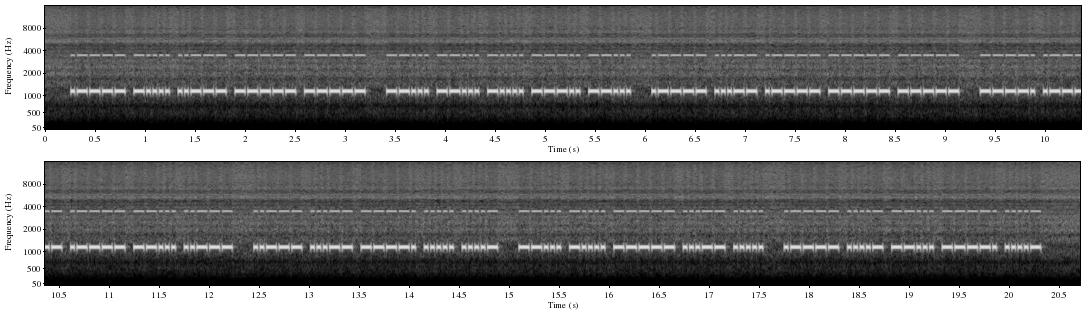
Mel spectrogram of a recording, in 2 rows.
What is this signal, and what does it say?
Morse code, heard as a keyed tone, machine-sent, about 38 wpm, 1160 Hz. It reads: 16200 77687 13100 91172 23954 76035 14794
